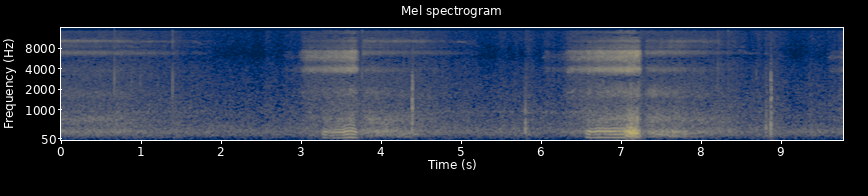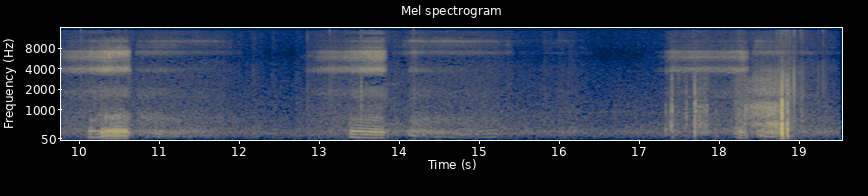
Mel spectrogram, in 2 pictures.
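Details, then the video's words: Archie, a pet dog, snoring while asleep indoors: rough, breathy snores rise and fade in slow bursts roughly every three seconds, with quiet breathing between them. "Archie snoring. .....dog tired!!"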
